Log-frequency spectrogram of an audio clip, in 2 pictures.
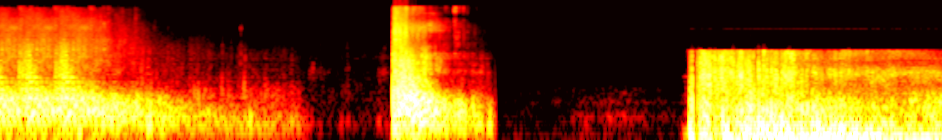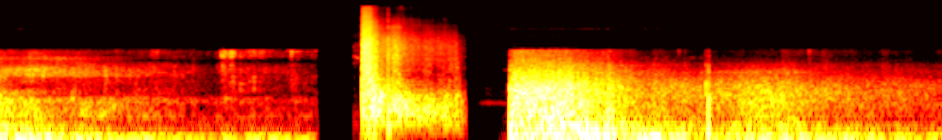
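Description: A nail-covered sutli bomb firecracker exploding beside a steel thali, fired from a battery: a sharp bang that dies away over about three seconds, then the same blast again about four seconds in and around thirteen seconds. Between these come slowed-down, muffled, drawn-out versions of the blast, from about seven seconds and again from about fourteen seconds.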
